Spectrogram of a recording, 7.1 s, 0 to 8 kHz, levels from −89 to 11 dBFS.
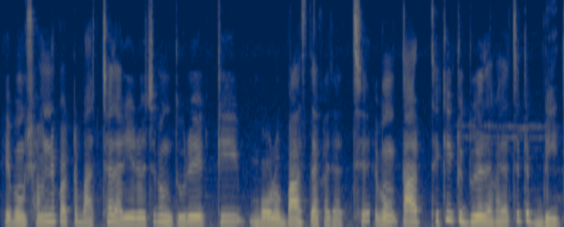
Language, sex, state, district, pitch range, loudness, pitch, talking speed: Bengali, female, West Bengal, Jhargram, 195-225 Hz, -29 LUFS, 210 Hz, 195 wpm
